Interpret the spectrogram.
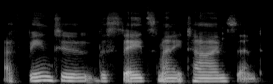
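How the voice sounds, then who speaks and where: A woman from Cuba, calling in to offer thanks in a halting way with many fillers. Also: deep voice, level tone, creaky, dark tone. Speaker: caller. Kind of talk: call-in thanks and chat.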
